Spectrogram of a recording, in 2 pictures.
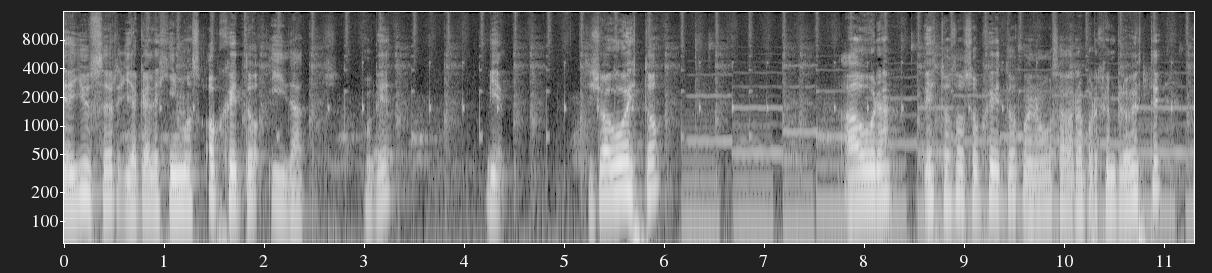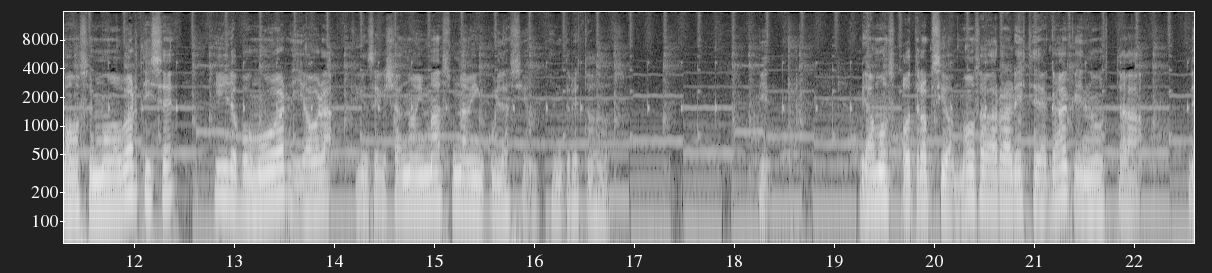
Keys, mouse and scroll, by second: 8.6-9.5 middle drag, 9.5 click, 9.7 middle click, 10.3 Tab, 10.9 shift+middle click, 12.2-13.4 middle drag, 14.0 middle click, 14.9 shift+middle click, 17.3 shift+middle click, 18.6 Tab, 19.1-19.7 shift+middle drag, 20.4-22.6 middle drag.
